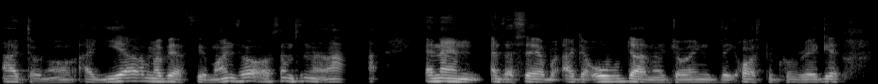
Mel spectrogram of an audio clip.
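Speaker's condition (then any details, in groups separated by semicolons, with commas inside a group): Cerebral palsy; cerebral palsy affecting right side, used Zimmer frame when younger, school physio to walk unaided; childhood speech hard for others to understand, speech therapy at school, learned to talk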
